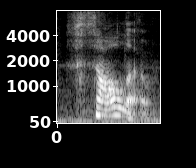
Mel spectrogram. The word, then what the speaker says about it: Phthalo: Wow, how do you pronounce that? Phthalo.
